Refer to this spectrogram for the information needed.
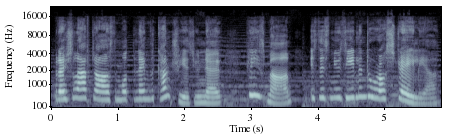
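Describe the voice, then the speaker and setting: A woman's voice: high voice, big pitch swings, brisk, fairly bright tone, faint music behind. A woman voicing a curious, chatty, imaginative little girl who muses aloud to herself in a storybook audiobook. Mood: polite, pondering. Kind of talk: full-cast audiobook acting.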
